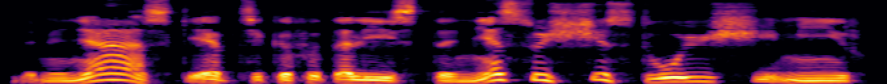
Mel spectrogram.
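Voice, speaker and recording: A man's voice: mid-range voice, big pitch swings, slow, dry recording, voice pushed up, exaggerated voice. A man voicing a skeptical, cautious male doctor who climbs as an amateur, wry and guarded. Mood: wary.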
